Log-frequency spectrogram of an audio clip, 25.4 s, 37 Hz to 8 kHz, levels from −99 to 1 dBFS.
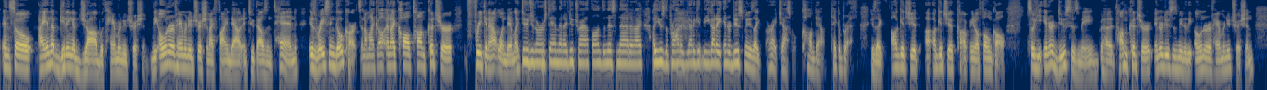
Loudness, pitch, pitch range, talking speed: -28 LUFS, 150 Hz, 125-180 Hz, 255 wpm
